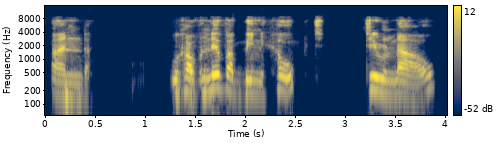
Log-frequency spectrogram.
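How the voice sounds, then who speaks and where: A transgender woman gives a halting, pleading testimony as a refugee guest, her voice jumping loud on key words. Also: on the low side, dry recording, dull audio. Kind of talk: emotional testimony.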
